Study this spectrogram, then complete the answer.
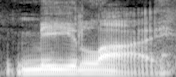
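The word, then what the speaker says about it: My Lai: Vietnam one of the villages there was named Mei that's spelled m y space l AI the American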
